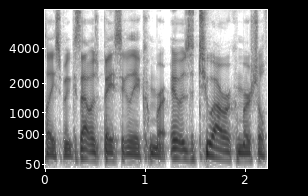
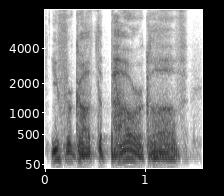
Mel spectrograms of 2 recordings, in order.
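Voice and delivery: Freddy Krueger; 4 semitones lower than usual. Retold or imitated.

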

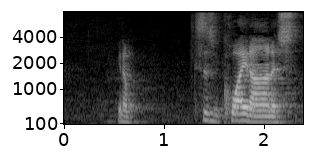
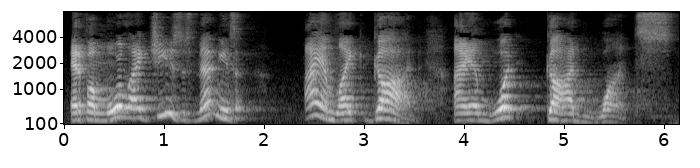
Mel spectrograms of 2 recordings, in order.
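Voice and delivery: building preaching; 5 semitones higher, 7 dB louder than usual. Real, not acted. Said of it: "preacher builds to his climax".

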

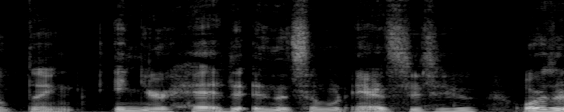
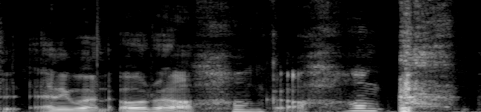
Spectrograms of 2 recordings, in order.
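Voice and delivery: cheesy seductive line; 3 semitones higher, 5 dB louder than usual. Pretend.

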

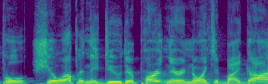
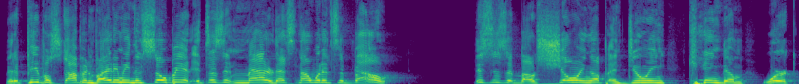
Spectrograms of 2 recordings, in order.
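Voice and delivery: passionate preaching; 9 semitones higher than usual. Real, not acted. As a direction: pour your heart into it, pitch up. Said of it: "I'm just passionate about this".

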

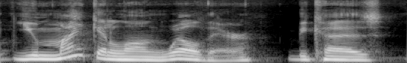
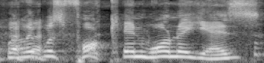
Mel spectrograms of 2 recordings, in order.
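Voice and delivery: mock Irish accusation; 9 semitones higher than usual.

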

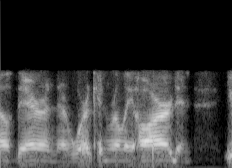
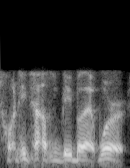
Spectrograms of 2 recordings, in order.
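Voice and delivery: normal talking voice

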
